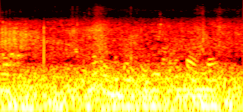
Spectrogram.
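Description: Steady low outdoor rumble, with faint voices in the background.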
